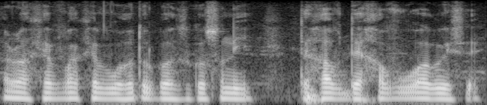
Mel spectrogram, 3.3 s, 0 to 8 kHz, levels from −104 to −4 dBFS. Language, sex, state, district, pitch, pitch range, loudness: Assamese, male, Assam, Sonitpur, 120 Hz, 115-125 Hz, -21 LUFS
